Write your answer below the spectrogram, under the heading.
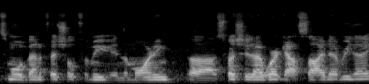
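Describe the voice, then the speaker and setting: In a New York accent, a man talks at a medium pitch. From New York, Brooklyn. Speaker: ironworker. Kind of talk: casual chat. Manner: halting.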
